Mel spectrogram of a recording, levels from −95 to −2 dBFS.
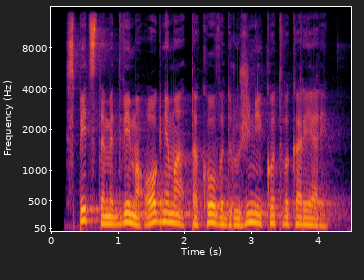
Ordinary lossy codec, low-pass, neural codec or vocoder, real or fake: AAC, 64 kbps; 14.4 kHz; none; real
